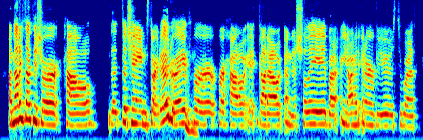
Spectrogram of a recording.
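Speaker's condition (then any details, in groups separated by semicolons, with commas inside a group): Hearing loss; bilateral, noticed about age 5, analog then digital hearing aids, right ear beyond aid benefit, left hearing aid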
